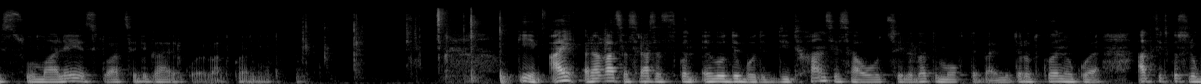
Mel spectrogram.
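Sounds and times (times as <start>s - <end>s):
card rustle: 2.8s - 4.6s.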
